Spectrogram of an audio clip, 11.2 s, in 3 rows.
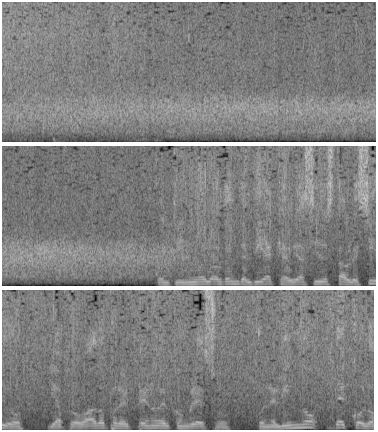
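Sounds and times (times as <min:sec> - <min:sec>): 
strong applause in Congress: 0:00.0 - 0:05.6
speech: 0:05.3 - 0:11.1.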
